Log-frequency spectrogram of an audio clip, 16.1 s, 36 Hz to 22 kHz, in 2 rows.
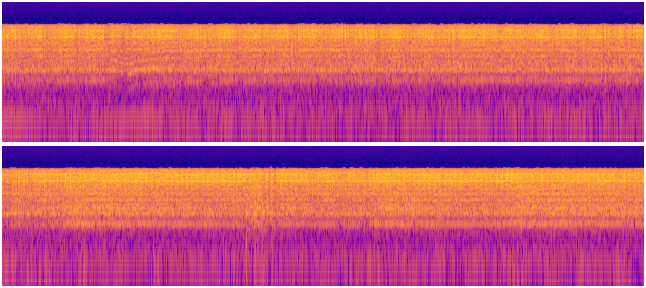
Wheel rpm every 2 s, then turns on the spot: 140, 160, 160, 160, 170, 160, 160, 160.
none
